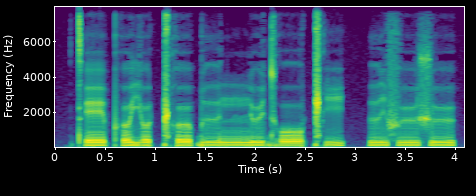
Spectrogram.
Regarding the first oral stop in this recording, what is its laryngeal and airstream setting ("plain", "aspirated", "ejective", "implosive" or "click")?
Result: ejective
